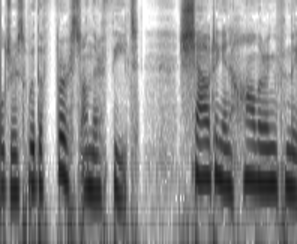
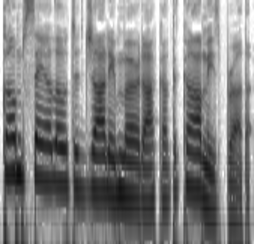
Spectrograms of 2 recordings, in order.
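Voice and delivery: lightly voiced islander calling brother over; big Samoan islander; 3 dB louder than usual. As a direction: play a friendly big Samoan. Islander calls his brother over.

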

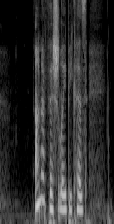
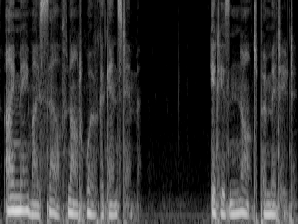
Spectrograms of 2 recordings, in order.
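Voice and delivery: solemn seraph; 5 semitones lower than usual. Acted. The seraphim's long speech.

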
